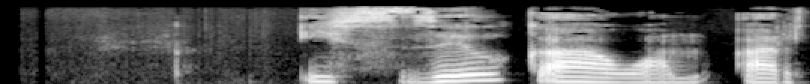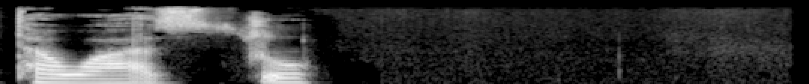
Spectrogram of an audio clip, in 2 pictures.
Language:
Abkhazian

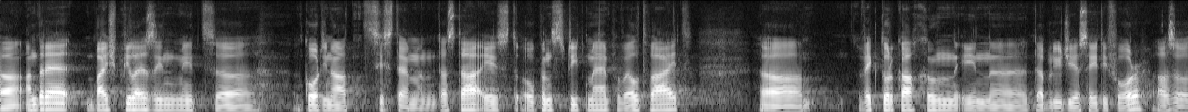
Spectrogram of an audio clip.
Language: German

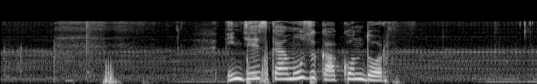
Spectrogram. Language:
Russian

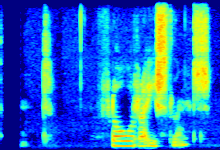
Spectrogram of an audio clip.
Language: Icelandic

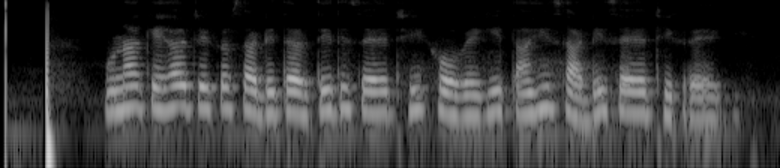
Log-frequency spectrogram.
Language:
Punjabi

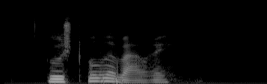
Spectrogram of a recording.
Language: Persian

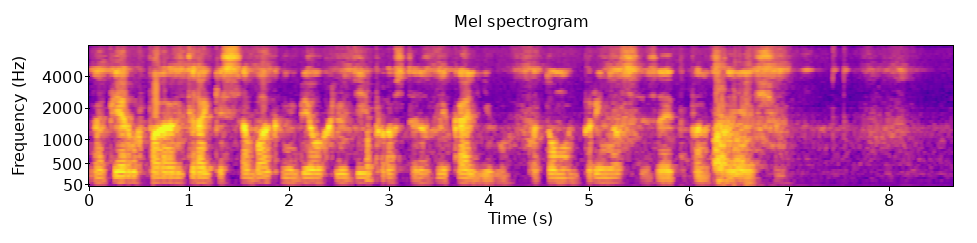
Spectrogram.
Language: Russian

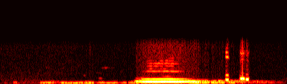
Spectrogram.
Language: Assamese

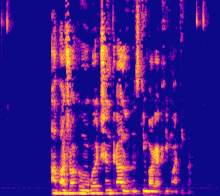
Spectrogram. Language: Romanian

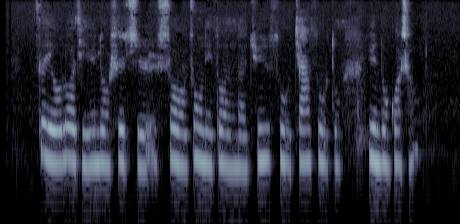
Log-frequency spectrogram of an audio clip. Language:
Chinese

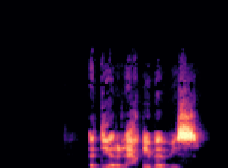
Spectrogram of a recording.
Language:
Kabyle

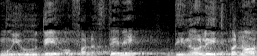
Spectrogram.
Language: Hebrew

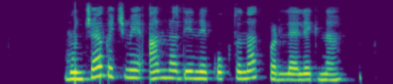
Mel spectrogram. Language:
Mari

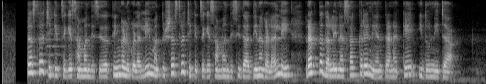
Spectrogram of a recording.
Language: Kannada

